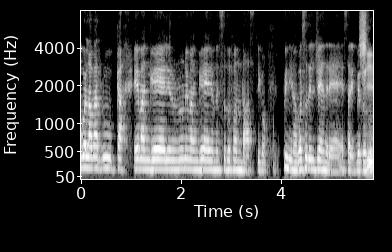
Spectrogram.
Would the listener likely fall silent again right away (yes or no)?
no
